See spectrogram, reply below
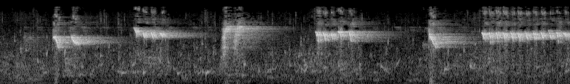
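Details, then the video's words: Small songbird song for training white-rumped shama: short bursts of high, slightly descending whistled trills, each about half a second long, repeated roughly every second with brief gaps. "masteran burung kecil agar murai batu gacor"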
